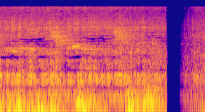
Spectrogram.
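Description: Faint, steady splashing of water from the fish pond's electric water pump outlet spraying into the tank. The sound drops out completely for a moment near the end.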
